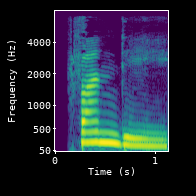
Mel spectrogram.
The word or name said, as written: fundy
